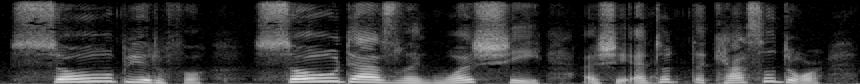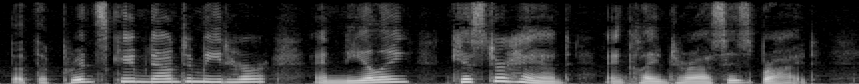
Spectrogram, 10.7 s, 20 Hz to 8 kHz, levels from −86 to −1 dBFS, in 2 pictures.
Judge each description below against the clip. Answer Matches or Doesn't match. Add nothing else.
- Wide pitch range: Matches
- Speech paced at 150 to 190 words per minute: Matches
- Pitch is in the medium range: Doesn't match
